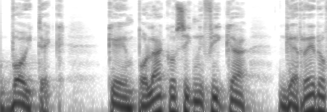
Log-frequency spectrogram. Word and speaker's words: Wojtek: pronunciado Voitec, que en polaco significa guerrero feliz o soldado alegre, un nombre que resultaría proféticamente adecuado.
